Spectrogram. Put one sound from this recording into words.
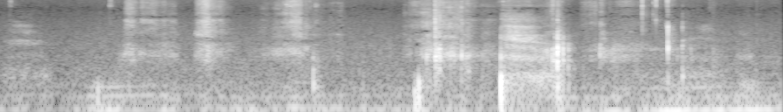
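A cardboard box rustles and scrapes as it is handled.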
